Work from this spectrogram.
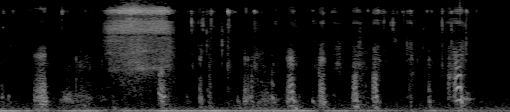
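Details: Nursing Labrador Retriever puppies give thin, high squeaks and whimpers, roughly one a second, over a steady low hum.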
